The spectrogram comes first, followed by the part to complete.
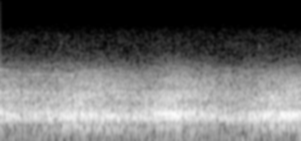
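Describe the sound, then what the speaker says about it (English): A stadium crowd at Lang Park in Queensland cheers wildly, a dense, steady roar that fills the whole moment at a constant loudness with no breaks. "The crowd have gone absolutely berserk here at Lang Park"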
